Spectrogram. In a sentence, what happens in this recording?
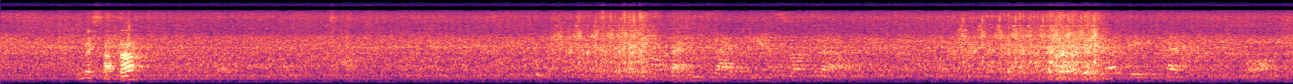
A man speaking over a machine running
